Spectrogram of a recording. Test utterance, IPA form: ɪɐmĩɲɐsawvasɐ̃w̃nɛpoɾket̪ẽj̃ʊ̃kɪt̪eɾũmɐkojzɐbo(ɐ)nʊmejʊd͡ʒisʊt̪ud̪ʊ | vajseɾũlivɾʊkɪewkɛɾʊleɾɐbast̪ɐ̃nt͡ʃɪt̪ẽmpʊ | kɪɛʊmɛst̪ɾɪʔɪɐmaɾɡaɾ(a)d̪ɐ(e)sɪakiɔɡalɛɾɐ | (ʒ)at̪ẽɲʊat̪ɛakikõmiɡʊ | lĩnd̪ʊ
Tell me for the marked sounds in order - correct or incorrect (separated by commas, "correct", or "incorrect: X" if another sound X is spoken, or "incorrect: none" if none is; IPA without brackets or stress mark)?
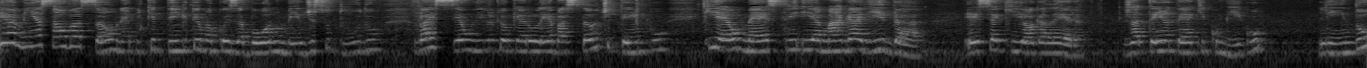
correct, incorrect: i, correct, correct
